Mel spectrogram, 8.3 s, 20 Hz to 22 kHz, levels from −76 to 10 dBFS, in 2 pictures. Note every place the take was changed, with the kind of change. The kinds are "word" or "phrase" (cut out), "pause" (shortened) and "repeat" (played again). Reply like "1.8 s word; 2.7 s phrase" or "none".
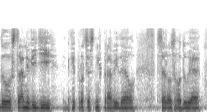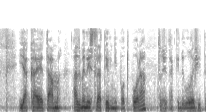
1.4 s phrase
